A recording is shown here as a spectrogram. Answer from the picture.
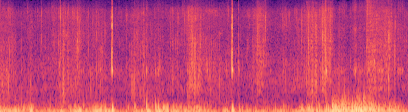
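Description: Wind rumbling on the microphone, heavier near the end, with footsteps and two sharp clicks about a second apart.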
